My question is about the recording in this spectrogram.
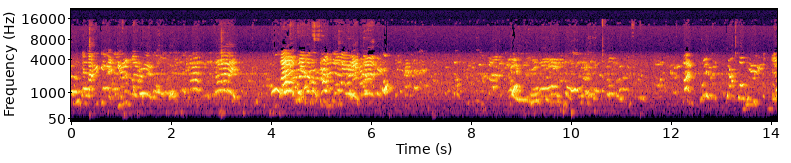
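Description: Children's voices, chattering and calling out as they play, with short lulls between bursts.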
